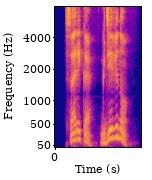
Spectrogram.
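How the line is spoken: Shout. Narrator (Russian): крикнула я

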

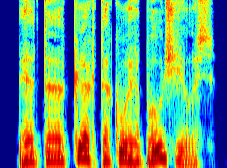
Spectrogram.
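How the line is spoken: Hoarse, strained voice. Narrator (Russian): спросил Фасти севшим голосом

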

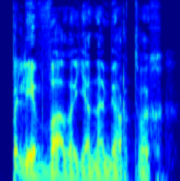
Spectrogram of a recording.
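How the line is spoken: Snorting dismissively. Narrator (Russian): фыркнула Мэф

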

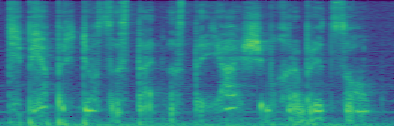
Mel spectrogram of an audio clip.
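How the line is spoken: Sighing whisper. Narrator (Russian): Вздохнув, прошептала она

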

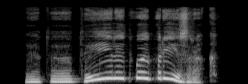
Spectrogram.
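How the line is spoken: Forced out. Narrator (Russian): выдавила она

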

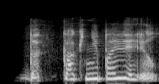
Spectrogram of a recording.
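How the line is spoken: Exclamation. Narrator (Russian): воскликнула Марианна

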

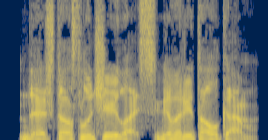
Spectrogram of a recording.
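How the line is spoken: Barking. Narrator (Russian): рявкнул Гриша

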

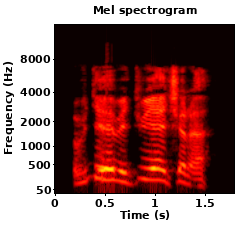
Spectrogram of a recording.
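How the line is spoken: Hoarse, guard. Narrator (Russian): просипел охранник

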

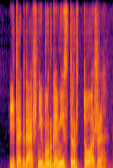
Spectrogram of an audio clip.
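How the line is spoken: Exclamation. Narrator (Russian): воскликнул Кибицер

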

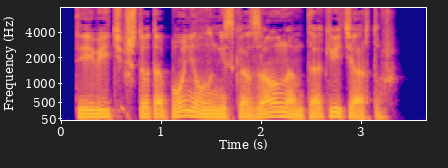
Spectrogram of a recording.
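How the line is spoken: Quiet question. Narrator (Russian): тихо спросил его Генрих

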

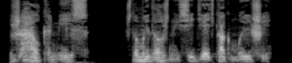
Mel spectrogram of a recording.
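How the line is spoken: Whispering. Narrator (Russian): прошептал, наконец, Этельред

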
